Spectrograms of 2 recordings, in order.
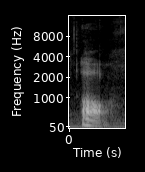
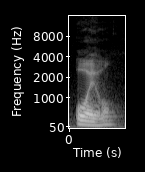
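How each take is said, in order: First: It is said with the small-town vowel. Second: It is said with the common, usual vowel. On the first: This reflects a small-town upbringing. "when I was younger, in a small town, I would say all" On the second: This is the everyday standard way. "the most common is oil. And usually that's the way I say it"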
